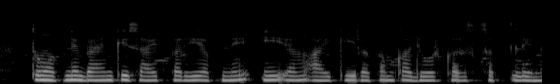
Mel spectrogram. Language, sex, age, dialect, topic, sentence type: Hindi, female, 18-24, Awadhi Bundeli, banking, statement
